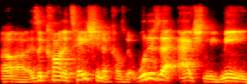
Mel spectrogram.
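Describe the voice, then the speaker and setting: A man with a Baltimore accent talks at a fairly quick pace in a medium pitch. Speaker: podcast host. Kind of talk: interview.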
